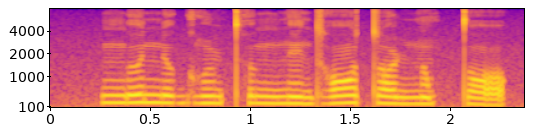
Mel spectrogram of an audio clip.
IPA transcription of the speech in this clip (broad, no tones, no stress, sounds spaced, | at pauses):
ŋ ɵ n ɵ ɡʱ ũ ɳ t̪ʰ ɵ ŋ n̪ ẽ dʱ ɔ t ɔ ɳ n ɔ̃ p t̪ ɔ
